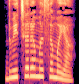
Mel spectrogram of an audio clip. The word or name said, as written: ದ್ವಿಚರಮಸಮಯ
